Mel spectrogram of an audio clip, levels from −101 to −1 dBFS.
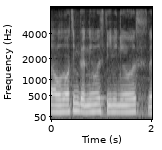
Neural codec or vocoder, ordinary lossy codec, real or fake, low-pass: codec, 16 kHz, 4 kbps, X-Codec, HuBERT features, trained on general audio; MP3, 64 kbps; fake; 7.2 kHz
